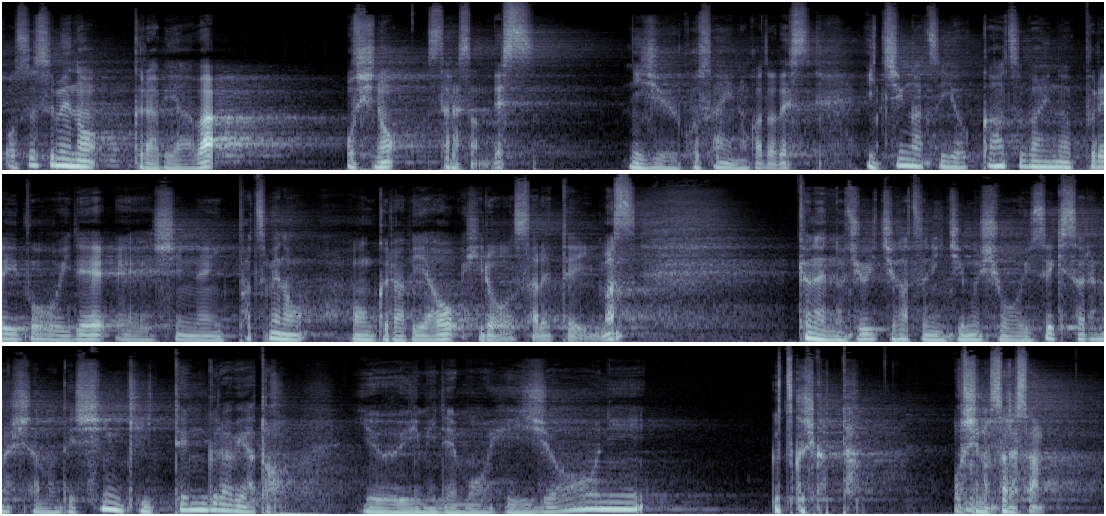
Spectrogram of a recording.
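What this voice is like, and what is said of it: Whispering. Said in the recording (Japanese): “ささやきもお届けしました”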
